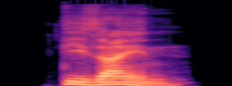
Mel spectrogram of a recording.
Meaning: design (creative profession or art)
- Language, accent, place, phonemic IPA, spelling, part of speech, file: German, Germany, Berlin, /diˈzaɪn/, Design, noun, De-Design.ogg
